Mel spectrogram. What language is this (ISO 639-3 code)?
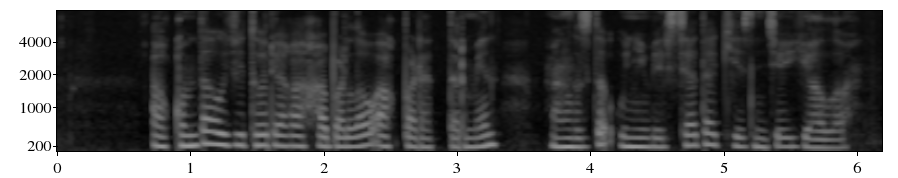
kaz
